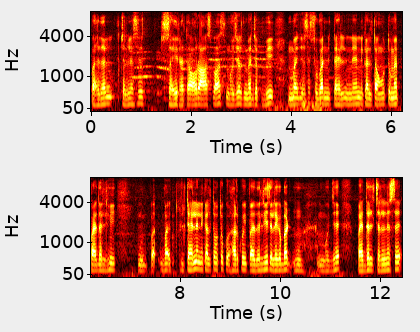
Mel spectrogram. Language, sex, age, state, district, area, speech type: Hindi, male, 30-45, Uttar Pradesh, Lucknow, rural, spontaneous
